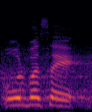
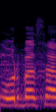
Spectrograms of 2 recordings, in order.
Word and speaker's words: Urbaser: I think the first thing that I learned today is how to pronounce Urbase. We were saying Urbasar, Urbasar all the time.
